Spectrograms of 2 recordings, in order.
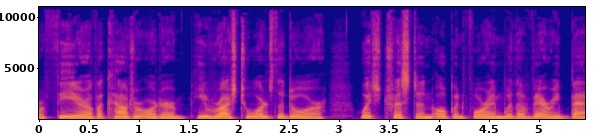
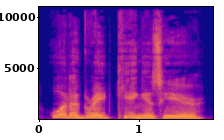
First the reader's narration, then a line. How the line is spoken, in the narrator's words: cried Gringoire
